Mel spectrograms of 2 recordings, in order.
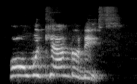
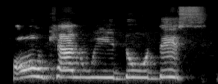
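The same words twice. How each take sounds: First: Said in the usual way. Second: Very slow thinking-aloud; slow, drawn-out question. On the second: Real, not acted. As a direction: stretch "How can we do this" slowly.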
